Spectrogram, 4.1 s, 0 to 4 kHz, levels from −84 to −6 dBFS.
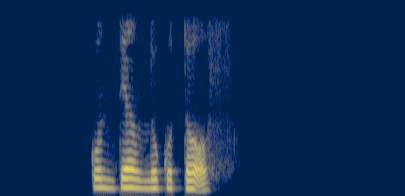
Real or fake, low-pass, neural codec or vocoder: real; 3.6 kHz; none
